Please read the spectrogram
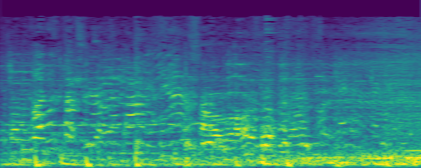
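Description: Music playing, with voices talking or chattering over it.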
